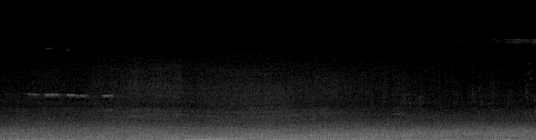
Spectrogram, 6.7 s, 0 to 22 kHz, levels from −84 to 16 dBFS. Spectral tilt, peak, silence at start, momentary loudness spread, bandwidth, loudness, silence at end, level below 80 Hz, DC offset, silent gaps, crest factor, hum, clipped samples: -6 dB/octave; -24 dBFS; 0 s; 4 LU; 16 kHz; -39 LUFS; 0 s; -64 dBFS; under 0.1%; none; 14 dB; none; under 0.1%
